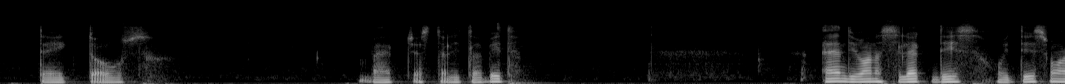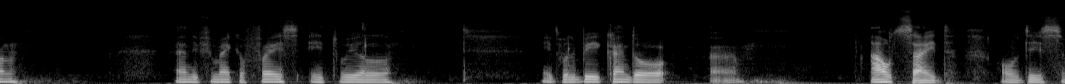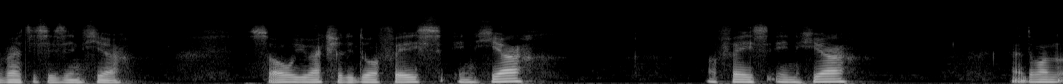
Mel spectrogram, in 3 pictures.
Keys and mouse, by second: 5.6 a, 12.4 f, 27.1 f, 30.7 f.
